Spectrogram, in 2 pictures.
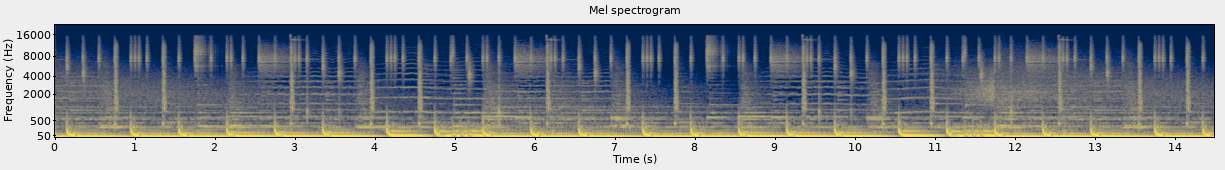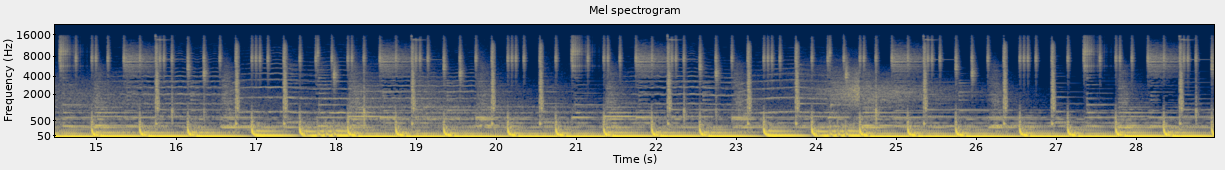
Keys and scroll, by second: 21.4 1, 22.5 /, 23.0 1, 23.9 Return.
